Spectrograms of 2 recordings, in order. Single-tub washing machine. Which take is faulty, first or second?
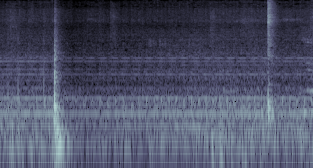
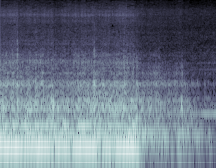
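second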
